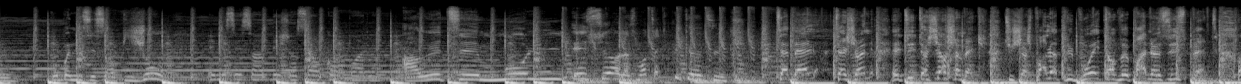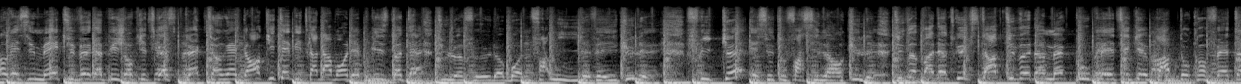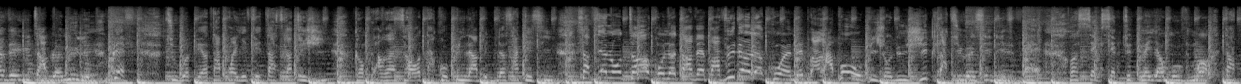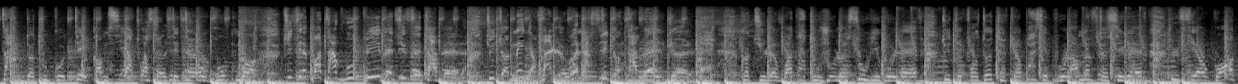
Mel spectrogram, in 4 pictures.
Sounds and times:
Music: 0.0s - 49.6s.

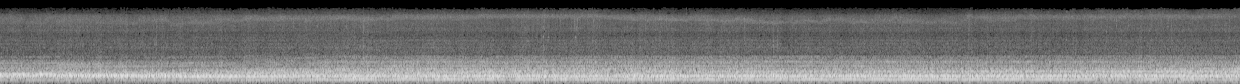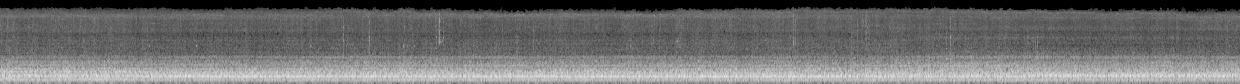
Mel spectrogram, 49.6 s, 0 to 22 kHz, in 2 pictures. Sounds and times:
Motorboat, speedboat: 0.0s - 49.6s.

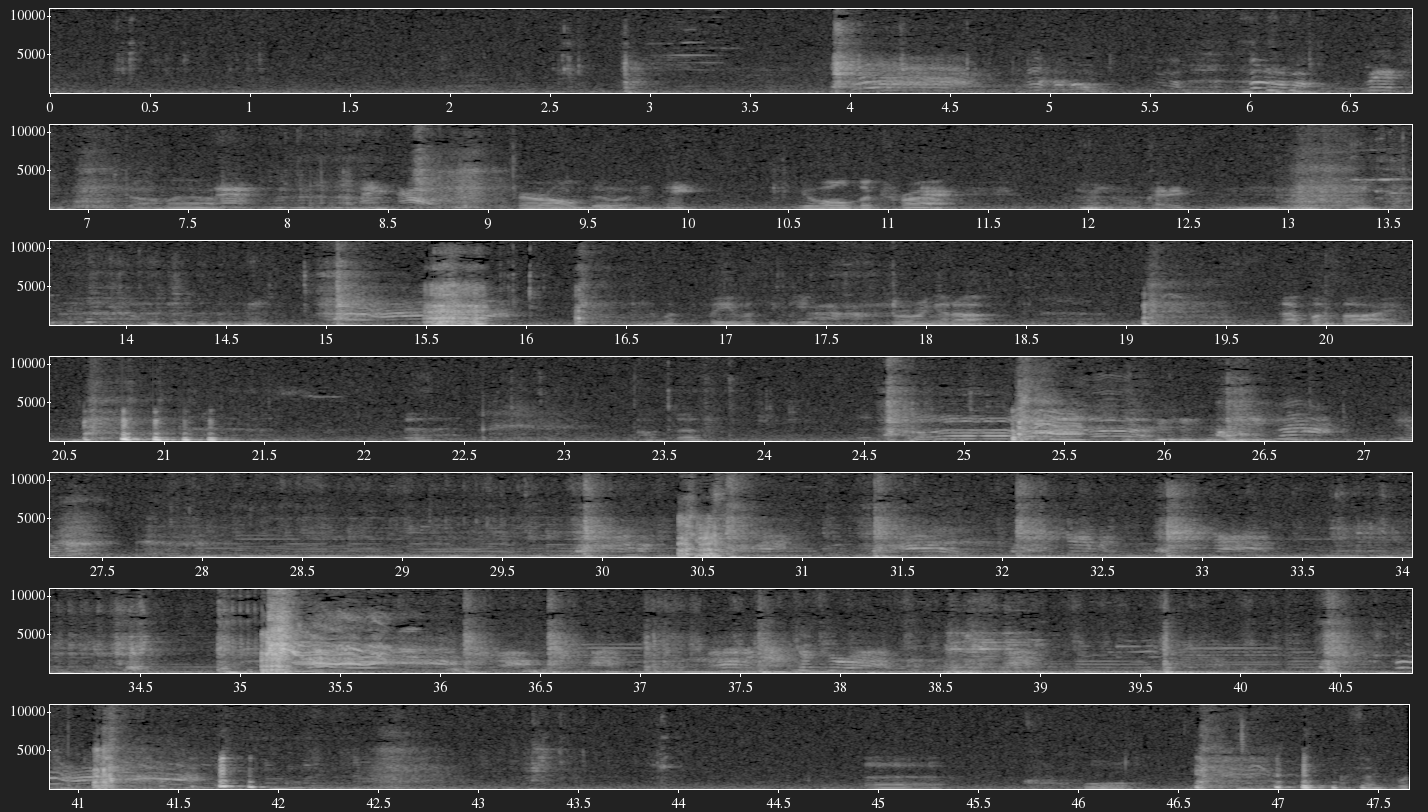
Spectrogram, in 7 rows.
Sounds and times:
Music: 27.8s - 42.9s.

